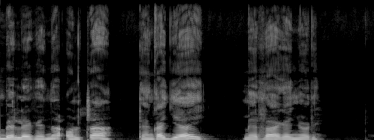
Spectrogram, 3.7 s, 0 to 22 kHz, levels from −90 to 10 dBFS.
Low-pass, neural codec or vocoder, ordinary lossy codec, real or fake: none; none; none; real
